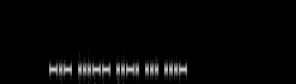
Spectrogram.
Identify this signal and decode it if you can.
Morse code, heard as a keyed tone, about 52 wpm, 700 Hz. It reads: K3FSV
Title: USA Call Signs - 5 Characters - 50wpm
